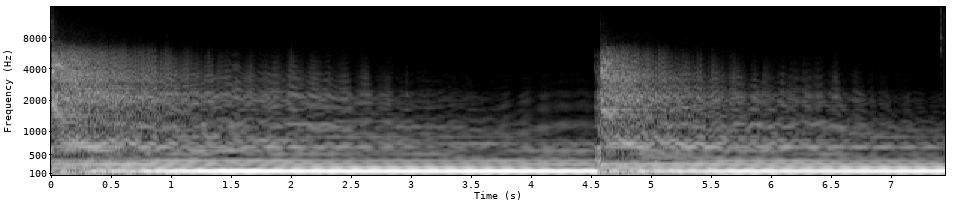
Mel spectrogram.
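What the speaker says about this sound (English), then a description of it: "now it's tuned to a D note, okay? So if you need to listen back to this, this is what your sixth string should sound like." A low open sixth string tuned to drop D on an electric guitar played through heavy distortion rings out long, then is struck again and left to sustain.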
